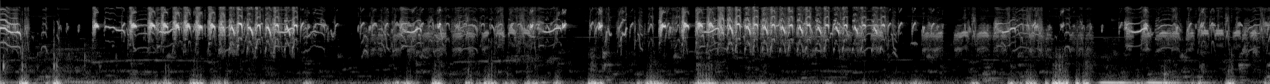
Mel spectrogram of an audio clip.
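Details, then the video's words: Male olive-backed sunbird calling a rival in two long, fast runs of very high, buzzy chirping separated by short pauses, followed by looser twitters and looping whistles; faint low rumble underneath. "MALE SUNBIRD CALLING RIVAL -SOGON GACOR MEMANGGIL LAWAN KASAR"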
